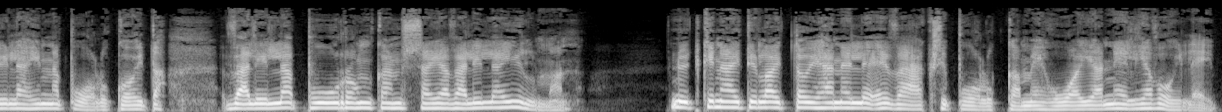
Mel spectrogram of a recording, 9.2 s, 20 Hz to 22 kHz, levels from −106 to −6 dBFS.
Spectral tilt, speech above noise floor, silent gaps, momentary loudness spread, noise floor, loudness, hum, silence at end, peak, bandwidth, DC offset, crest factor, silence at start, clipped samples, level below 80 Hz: -6.5 dB/octave; 53 dB; none; 7 LU; -69 dBFS; -17 LUFS; none; 0.05 s; -2 dBFS; 15.5 kHz; under 0.1%; 16 dB; 0 s; under 0.1%; -52 dBFS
